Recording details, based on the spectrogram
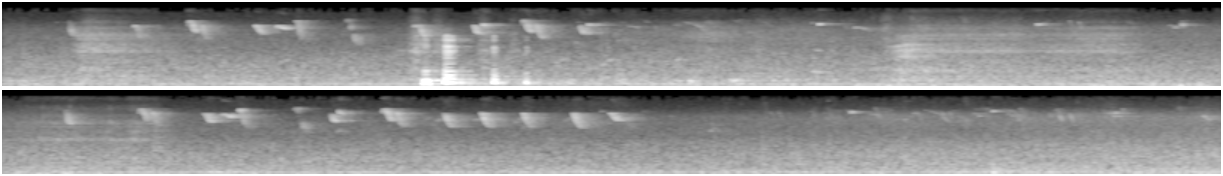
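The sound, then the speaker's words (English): Birds sing and chirp steadily throughout, with many short high calls overlapping over a soft outdoor background, and a brief louder rustle or thump near the start. “You know that the birds are very happy when you listen to their song.”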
